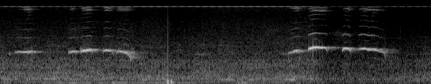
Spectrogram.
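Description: A cockatiel gives clear, tuneful whistles in two short phrases, each swelling slightly in pitch then falling away.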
